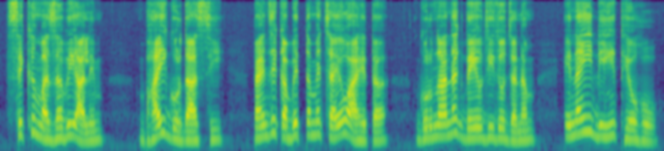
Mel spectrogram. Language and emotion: Sindhi, neutral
